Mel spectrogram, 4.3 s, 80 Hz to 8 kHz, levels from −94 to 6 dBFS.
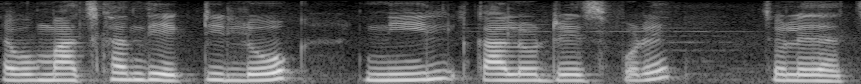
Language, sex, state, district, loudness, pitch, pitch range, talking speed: Bengali, female, Tripura, West Tripura, -16 LUFS, 215 Hz, 210-235 Hz, 165 wpm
